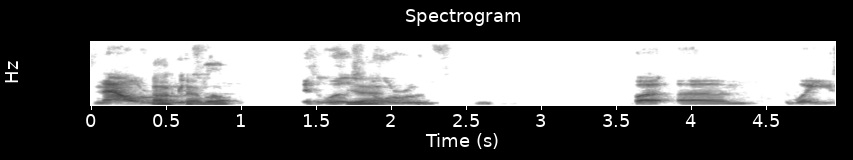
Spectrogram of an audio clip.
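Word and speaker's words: Nowruz: is that where it says in Iran it's now rules but um the way you spell it is probably the way you can see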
